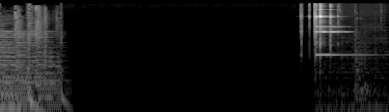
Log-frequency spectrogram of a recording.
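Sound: small bell being rung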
